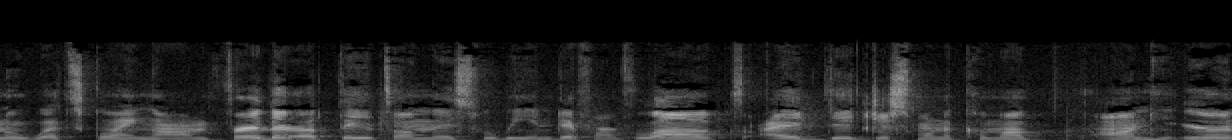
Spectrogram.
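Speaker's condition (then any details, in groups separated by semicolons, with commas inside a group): Spastic quadriplegic cerebral palsy; has speech despite expectations otherwise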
